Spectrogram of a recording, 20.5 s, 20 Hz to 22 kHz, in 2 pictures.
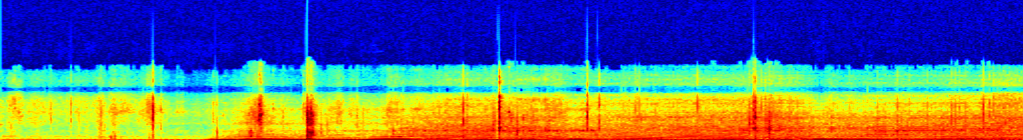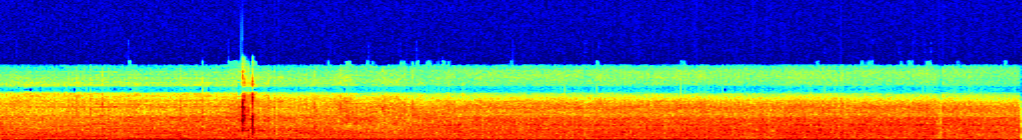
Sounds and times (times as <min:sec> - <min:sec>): Car: 0:00.0 - 0:20.4
Medium engine (mid frequency): 0:00.0 - 0:20.4
Accelerating, revving, vroom: 0:02.0 - 0:20.4.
